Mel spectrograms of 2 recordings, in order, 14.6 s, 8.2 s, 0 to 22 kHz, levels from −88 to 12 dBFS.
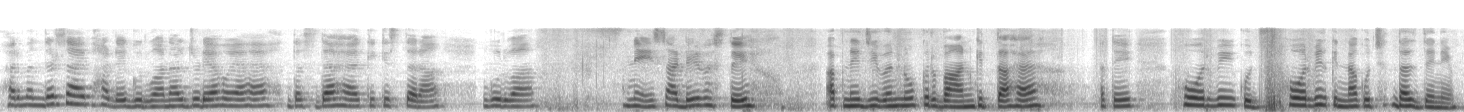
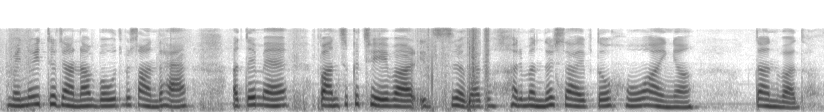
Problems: background sounds at intervals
